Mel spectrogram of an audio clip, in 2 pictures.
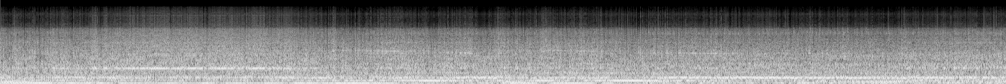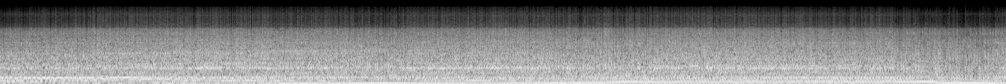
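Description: Suzuki V-Strom's V-twin engine running at road speed, its note shifting up and down a few times, heard from the moving motorcycle with heavy wind noise on the microphone.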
